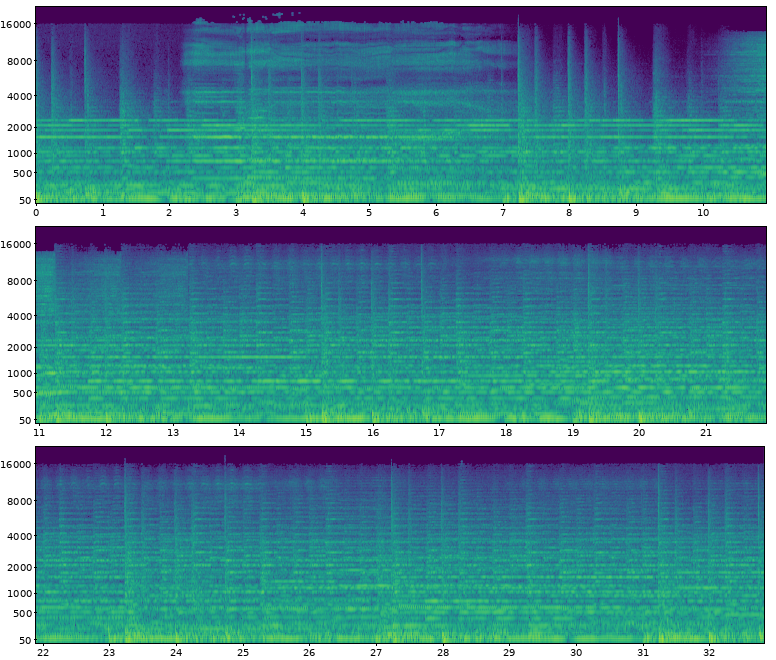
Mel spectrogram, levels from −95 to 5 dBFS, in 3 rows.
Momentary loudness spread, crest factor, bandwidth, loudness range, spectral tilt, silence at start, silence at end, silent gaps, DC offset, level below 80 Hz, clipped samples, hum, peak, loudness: 3 LU; 16 dB; 17 kHz; 2 LU; -4.5 dB/octave; 0 s; 0 s; none; under 0.1%; -24 dBFS; under 0.1%; none; -2 dBFS; -19 LUFS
